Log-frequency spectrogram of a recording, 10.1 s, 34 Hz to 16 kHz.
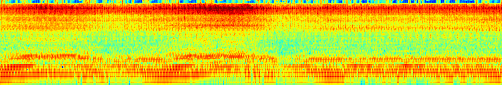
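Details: Honda Civic, engine hot, temperature not above 90°C at idle: hot idle hunts, drifting up and down with a noticeable sag mid-clip; owner suspects vacuum leaks, cause unconfirmed, and notes it also over-revs accelerating from idle.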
